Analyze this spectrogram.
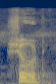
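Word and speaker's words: should: और एग्जाम्पल देखिए, वुड, शुड। देखिए सभी इंग्लिश वर्ड्स में एल, यू के बाद आया है, इसलिए रूल के अनुसार एल का उच्चारण नहीं हुआ है, वुड एंड शुड।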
